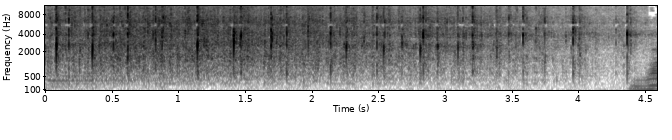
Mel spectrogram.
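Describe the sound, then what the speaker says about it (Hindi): Audience clapping for the hosts at a spiritual satsang gathering, a dense steady patter of many hands lasting several seconds before tapering off near the end. "धतुरिया वालों के लिए जोर से ताली बजा देना"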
